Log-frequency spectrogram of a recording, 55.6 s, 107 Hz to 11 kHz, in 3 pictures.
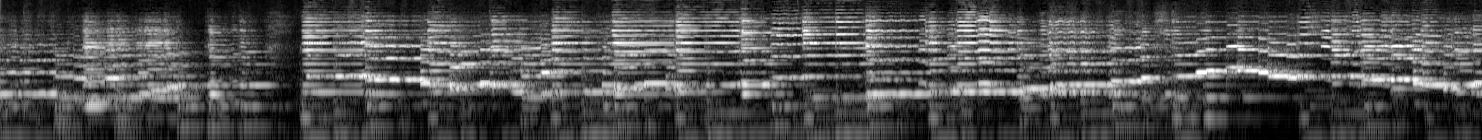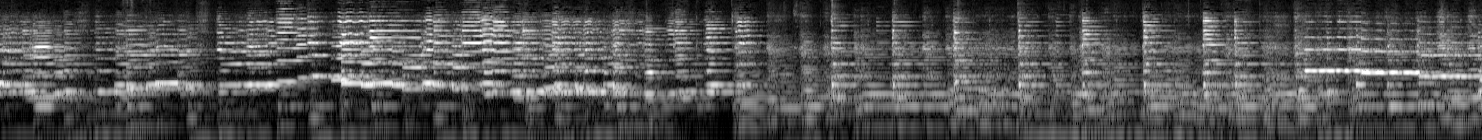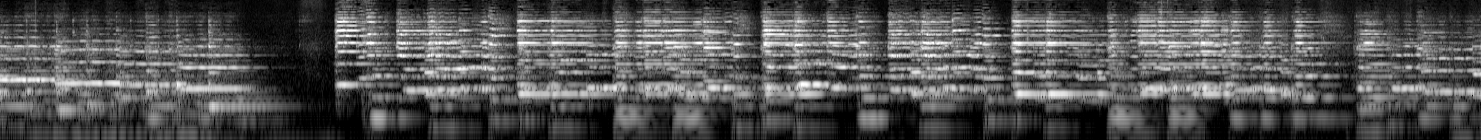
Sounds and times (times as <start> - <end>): Violin, fiddle: 0.0 - 40.3, 41.2 - 55.5.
